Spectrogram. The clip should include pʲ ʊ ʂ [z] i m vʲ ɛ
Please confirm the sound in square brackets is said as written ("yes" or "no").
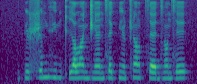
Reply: no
